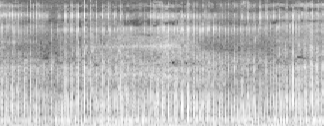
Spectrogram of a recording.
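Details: Sphynx kittens purring while nursing on their mother indoors, a steady low rumbling purr with fine rapid pulses throughout.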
